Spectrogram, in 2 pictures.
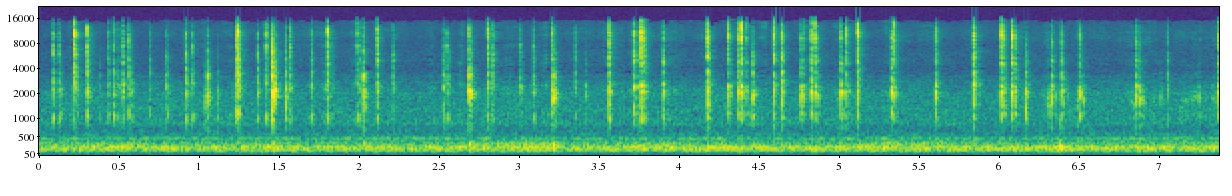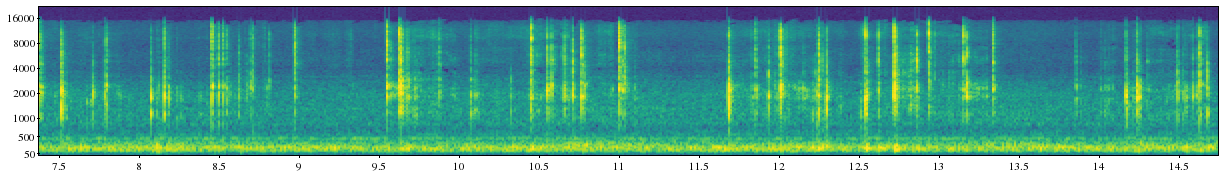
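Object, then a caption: Plastic grabber toy with jointed fingers. White plastic skeleton hand grabber toys, held above a dark cloth, are squeezed repeatedly so their plastic finger joints click together. The result is a long run of quick, dry, bright clicks that die out almost instantly, heard over a steady low hum.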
